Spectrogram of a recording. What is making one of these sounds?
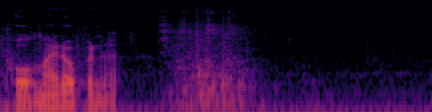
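A wooden drawer slides open with a scrape.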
